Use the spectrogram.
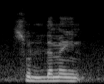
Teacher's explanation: تدخل اللام الساكنة السابقة في اللام المتحركة اللاحقة فتنطقان لاما واحدة مشددة · Term: الإدغام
